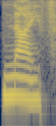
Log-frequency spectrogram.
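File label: "knife", US English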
